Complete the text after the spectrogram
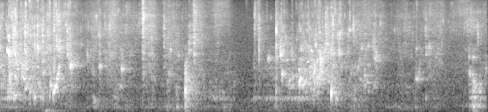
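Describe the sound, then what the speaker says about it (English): Water splashes and runs at a sink as a face is wetted before a shave, a steady close sloshing with scattered drips, cupped splashes and faint clinks, with no talking. "let me wet the face"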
